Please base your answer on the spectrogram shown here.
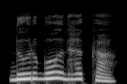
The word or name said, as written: ದುರ್ಬೋಧಕ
